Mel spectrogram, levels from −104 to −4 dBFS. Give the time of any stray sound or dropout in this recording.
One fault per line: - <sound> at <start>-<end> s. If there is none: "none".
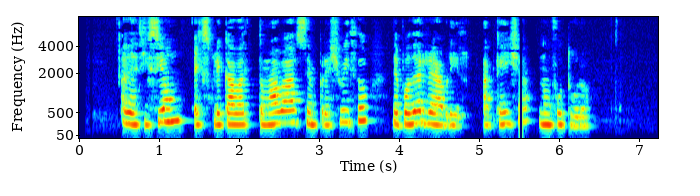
- dropout at 5.5-5.5 s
